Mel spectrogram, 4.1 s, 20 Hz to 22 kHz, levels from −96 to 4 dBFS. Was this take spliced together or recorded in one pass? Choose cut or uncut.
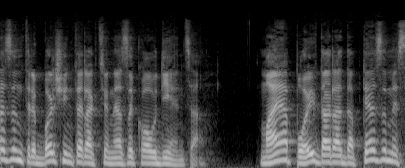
cut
